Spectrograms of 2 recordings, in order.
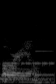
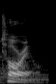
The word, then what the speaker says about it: Toriel: Apparently it's Toriel, as a pun. Toriel. A play on tutorial.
